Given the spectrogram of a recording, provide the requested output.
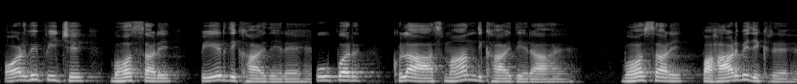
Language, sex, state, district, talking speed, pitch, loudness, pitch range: Hindi, male, Bihar, Kishanganj, 180 wpm, 155 Hz, -18 LUFS, 140-180 Hz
